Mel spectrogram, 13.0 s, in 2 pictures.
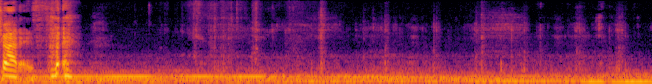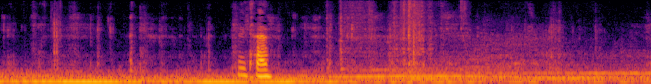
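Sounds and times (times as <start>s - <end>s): low steady hum: 0.0s - 13.0s
chewing crispy fried food: 1.0s - 13.0s.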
